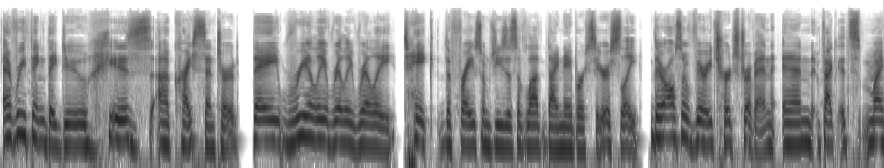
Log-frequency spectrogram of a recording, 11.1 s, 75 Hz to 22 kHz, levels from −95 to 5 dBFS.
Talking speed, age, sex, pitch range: 155 wpm, 40-59, female, 165-195 Hz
